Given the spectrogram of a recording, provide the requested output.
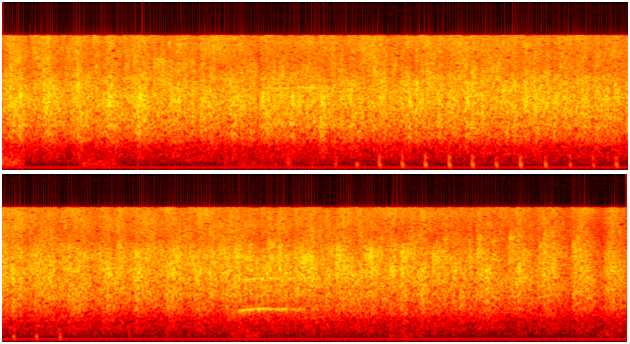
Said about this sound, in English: If you served in one of our armed forces or are currently serving, could you please stand? Could we just please applaud these men and women?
